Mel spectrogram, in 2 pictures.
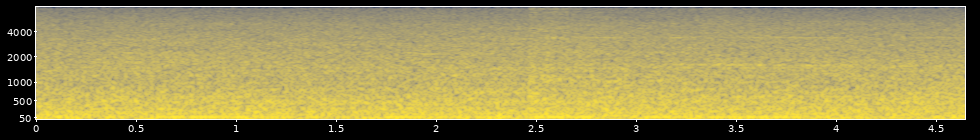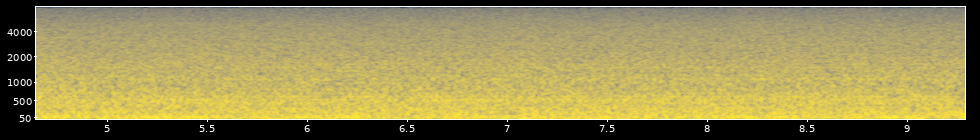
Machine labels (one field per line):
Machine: fan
